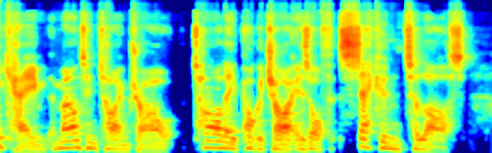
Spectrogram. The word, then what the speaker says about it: Tadej Pogačar: And the young guy, 21-year-old Tadej Pogačar, I think that's how you say his name anyway, Tadej Pogačar, he was in second place.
